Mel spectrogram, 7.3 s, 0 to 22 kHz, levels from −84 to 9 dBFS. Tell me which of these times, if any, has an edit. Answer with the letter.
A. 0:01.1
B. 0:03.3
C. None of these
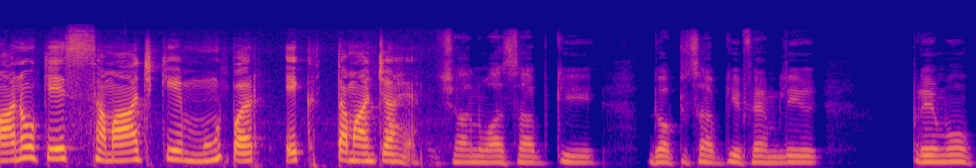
B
